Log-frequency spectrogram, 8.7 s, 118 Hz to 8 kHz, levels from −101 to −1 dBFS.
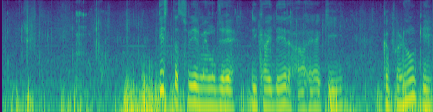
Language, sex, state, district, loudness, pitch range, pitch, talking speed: Hindi, male, Rajasthan, Bikaner, -18 LUFS, 120-145 Hz, 135 Hz, 85 wpm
